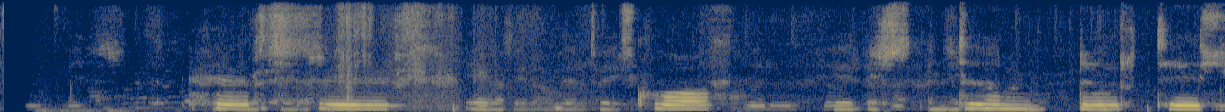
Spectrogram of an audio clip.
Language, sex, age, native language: Icelandic, female, 9, Icelandic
